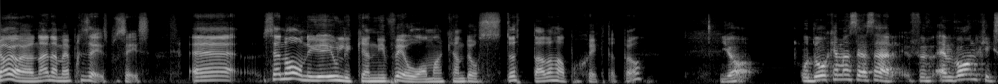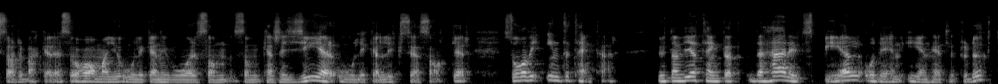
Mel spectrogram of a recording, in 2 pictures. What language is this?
Swedish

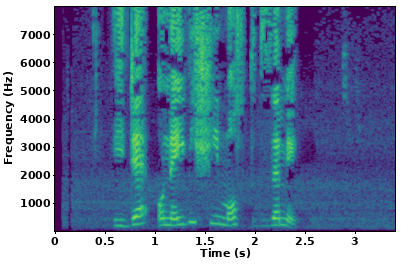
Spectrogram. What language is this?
Czech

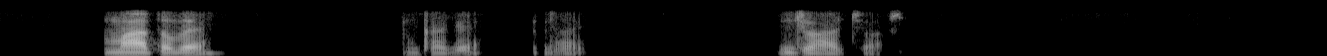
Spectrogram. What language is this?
Santali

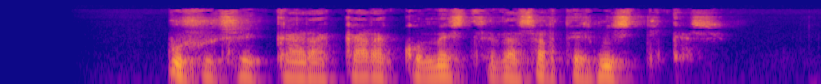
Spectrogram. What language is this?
Galician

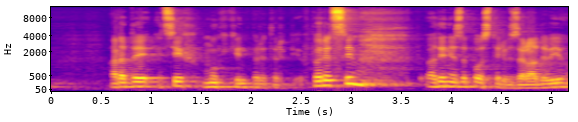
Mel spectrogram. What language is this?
Ukrainian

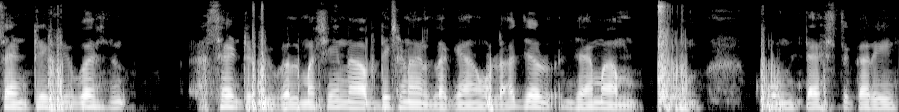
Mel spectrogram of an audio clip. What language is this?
Garhwali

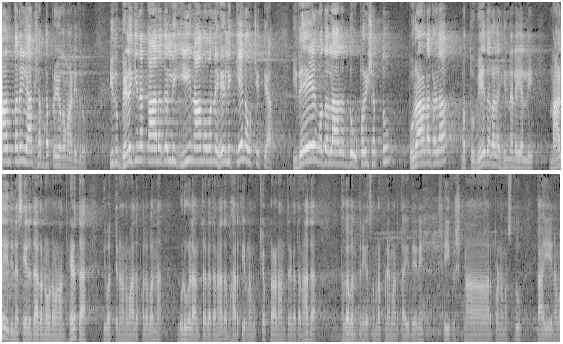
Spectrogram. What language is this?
Kannada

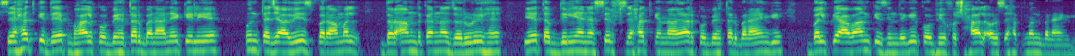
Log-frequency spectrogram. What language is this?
Urdu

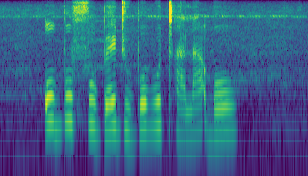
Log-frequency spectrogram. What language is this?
Southern Sotho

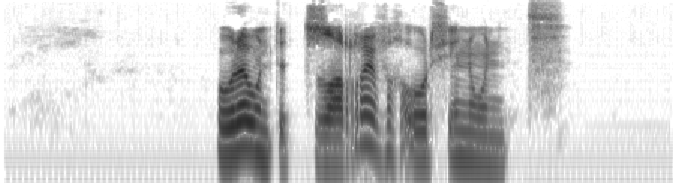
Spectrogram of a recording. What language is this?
Kabyle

